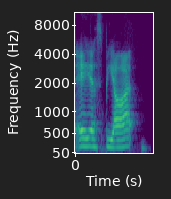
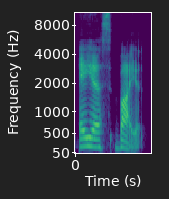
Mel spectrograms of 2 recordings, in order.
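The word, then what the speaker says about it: A.S. Byatt: The book is called Angels and Insects by A.S. Biot. I mispronounced the author's name. It should be A.S. Biot.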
